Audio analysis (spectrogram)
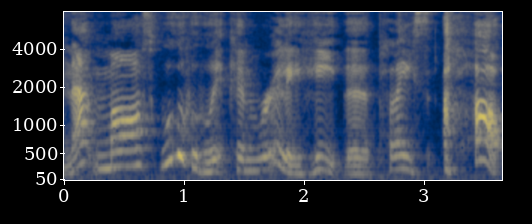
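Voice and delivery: laughing while talking. Speaker describing wearing a hot mask between clients, laughing while talking. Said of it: "I'm laughing because I'm just going".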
